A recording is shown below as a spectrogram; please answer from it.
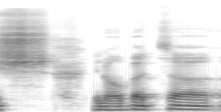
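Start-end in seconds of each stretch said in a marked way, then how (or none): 0.0-0.4 imitated "shh"; shushing. Audiences next to them hushing the talkers, shushing. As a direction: shush a talkative neighbour. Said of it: "the audiences next to them say".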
